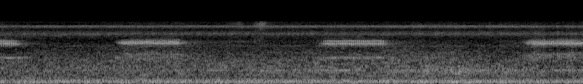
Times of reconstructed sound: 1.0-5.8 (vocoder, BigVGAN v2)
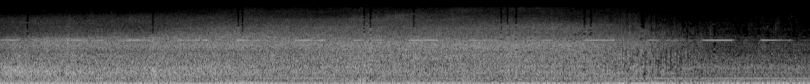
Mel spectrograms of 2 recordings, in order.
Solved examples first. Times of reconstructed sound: 6.2-7.0 (vocoder, BigVGAN v2)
